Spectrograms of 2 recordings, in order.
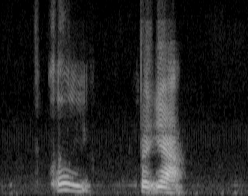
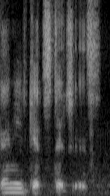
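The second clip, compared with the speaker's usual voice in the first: glum admission; 3 semitones lower, 10 dB quieter than usual. Retold or imitated. Glum reply after bad news.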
